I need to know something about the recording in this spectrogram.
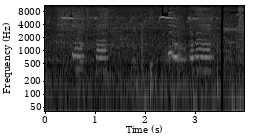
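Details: Dog puppies, among them Great Dane, Shih Tzu, Chow Chow and American Bully pups, giving thin high whimpers and short yips with rising and falling tones, several brief cries spread across four seconds over a faint background hiss.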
